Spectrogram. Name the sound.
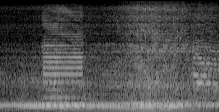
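car horn honk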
